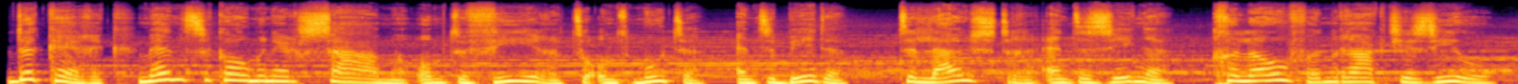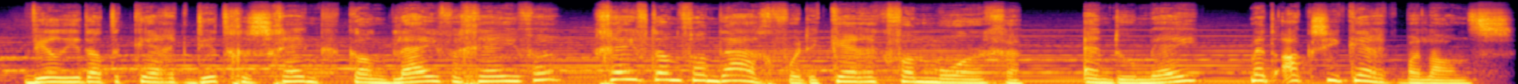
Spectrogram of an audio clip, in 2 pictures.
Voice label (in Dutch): Commercial Actie Kerkbalans; NPO STER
